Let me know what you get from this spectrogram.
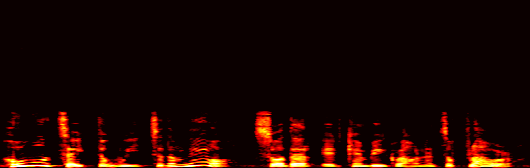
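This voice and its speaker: A man's voice: on the high side, wildly swooping pitch, moderate pace, a little mellow, muffled recording, pitched above the performer's own voice, full character voice. A man voicing a self-reliant female hen from a storybook, in an emphatic raised voice. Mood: asking.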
